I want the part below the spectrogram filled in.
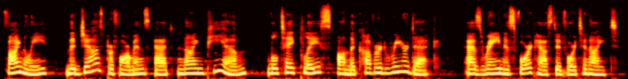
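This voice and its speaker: A woman's voice: medium pitch, long reverb tail. Woman announcing over a ship intercom. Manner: formal, measured announcing. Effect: over the ship's intercom. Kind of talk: scripted public announcement.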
